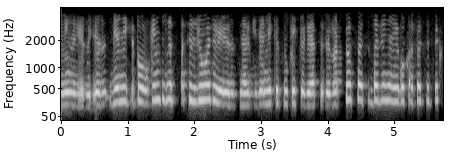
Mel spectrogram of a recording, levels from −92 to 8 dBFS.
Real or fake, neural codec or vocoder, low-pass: fake; codec, 16 kHz, 2 kbps, FreqCodec, larger model; 3.6 kHz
